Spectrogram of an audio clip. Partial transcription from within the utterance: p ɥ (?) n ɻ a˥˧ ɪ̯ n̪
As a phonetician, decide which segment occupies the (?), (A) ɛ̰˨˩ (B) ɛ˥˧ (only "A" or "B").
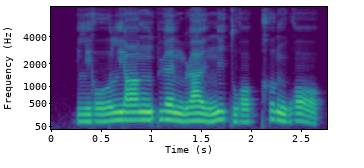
B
